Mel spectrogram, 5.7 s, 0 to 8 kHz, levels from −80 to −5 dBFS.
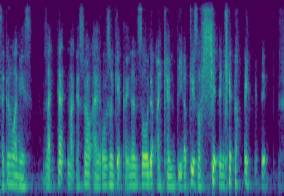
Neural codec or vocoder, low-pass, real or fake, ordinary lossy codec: codec, 44.1 kHz, 2.6 kbps, SNAC; 7.2 kHz; fake; Opus, 16 kbps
